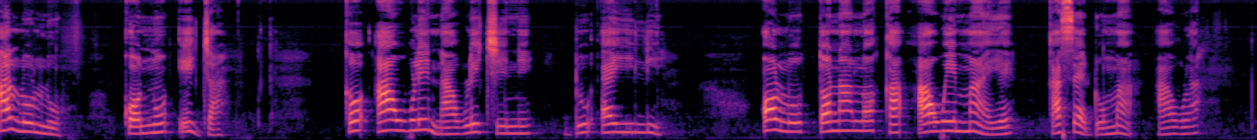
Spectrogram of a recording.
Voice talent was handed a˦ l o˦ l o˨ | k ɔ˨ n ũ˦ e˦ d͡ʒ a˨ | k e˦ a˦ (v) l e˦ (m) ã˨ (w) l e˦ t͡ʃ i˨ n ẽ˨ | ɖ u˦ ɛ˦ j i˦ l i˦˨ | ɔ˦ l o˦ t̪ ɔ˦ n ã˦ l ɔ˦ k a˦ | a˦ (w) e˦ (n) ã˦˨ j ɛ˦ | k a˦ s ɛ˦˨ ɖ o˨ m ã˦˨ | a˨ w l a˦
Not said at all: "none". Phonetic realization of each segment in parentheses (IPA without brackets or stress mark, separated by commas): w, n, w, w, m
